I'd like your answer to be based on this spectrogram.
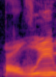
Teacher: عین ادا ہوتا ہے حلق کے درمیان والے حصے سے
